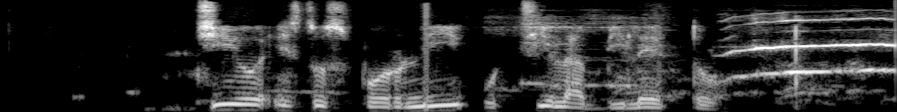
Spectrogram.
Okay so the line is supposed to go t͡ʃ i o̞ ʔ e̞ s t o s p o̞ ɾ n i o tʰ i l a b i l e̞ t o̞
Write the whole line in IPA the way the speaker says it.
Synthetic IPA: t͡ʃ i o̞ ʔ e̞ s t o s p o̞ ɾ n i u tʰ i l a b i l e̞ t o̞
